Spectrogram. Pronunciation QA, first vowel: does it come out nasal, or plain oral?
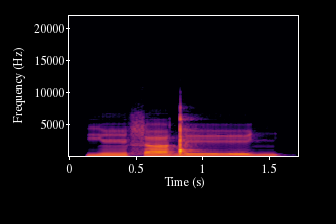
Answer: nasal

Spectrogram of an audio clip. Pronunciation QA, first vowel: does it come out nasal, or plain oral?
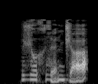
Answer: oral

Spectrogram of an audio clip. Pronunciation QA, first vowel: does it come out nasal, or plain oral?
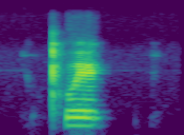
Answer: oral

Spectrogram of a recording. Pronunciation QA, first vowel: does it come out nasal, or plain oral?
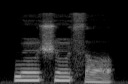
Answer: nasal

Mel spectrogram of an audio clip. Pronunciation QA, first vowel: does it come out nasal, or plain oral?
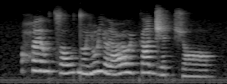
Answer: nasal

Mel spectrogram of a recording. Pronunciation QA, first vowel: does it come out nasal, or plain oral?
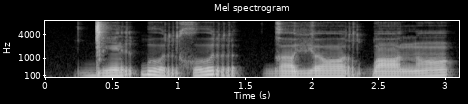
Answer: nasal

